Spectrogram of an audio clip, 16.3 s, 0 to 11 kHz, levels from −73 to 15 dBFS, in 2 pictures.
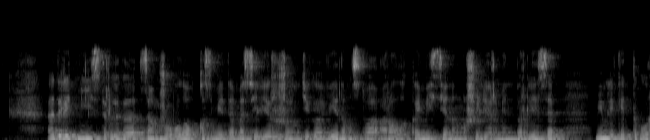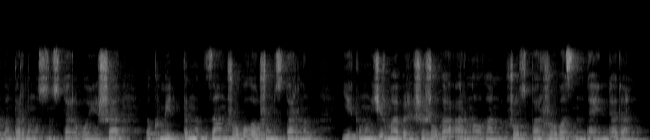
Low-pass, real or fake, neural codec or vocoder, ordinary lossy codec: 7.2 kHz; real; none; none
